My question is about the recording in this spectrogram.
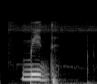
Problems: none marked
